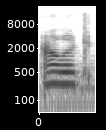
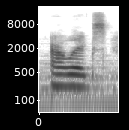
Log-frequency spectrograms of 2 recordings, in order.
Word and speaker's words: Alec: In my last covering, it appears that he pronounces his name as Alec instead of Alex, but I wasn't really sure until now, so we're just going to make that little correction.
